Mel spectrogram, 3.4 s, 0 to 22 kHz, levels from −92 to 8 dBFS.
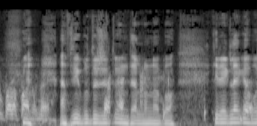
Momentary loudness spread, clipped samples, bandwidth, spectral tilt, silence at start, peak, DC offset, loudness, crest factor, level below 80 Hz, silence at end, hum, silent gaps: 8 LU; under 0.1%; 15.5 kHz; -5 dB/octave; 0 s; -2 dBFS; under 0.1%; -18 LUFS; 16 dB; -36 dBFS; 0 s; none; none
